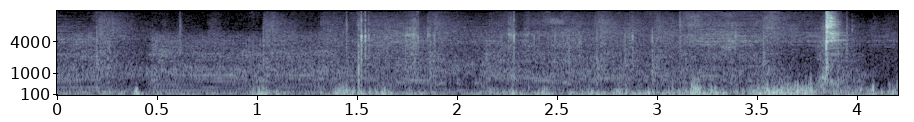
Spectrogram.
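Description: Background guitar music, and near the end a single sharp crack of a golf driver striking a teed ball.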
